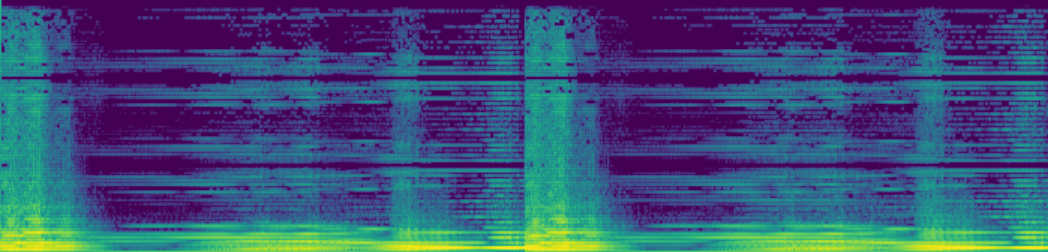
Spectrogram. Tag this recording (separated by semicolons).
effects; piano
